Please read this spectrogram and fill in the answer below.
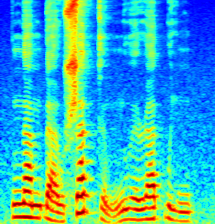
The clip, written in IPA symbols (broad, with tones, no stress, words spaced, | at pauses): na˧mɗa˨˩w ʂa˦˥t̚kə˨˩˨m nu˧ə̯ɹa˦˥t̚wi˧ŋ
